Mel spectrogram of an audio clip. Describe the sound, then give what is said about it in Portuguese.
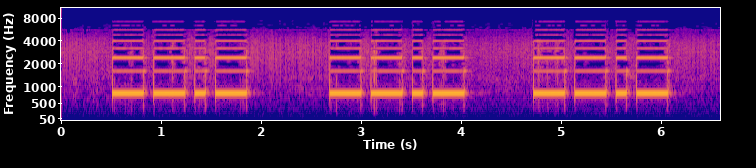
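A clear, steady Morse code tone beeps out the letter Q (Quebec) three times, a dash-dash-dot-dash pattern each time with brief pauses between repeats, loud and alone with no talking. “começa aí então a passar aí uns números, umas letras, palavras, né, uns indicativos”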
